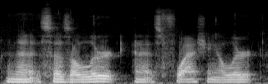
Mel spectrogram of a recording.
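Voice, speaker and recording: A man's voice: mid-range voice, little pitch movement, moderate pace, vocal fry, mellow, a little hiss or hum, poor audio. An American man giving a casual, unscripted product review, hesitant and thinking aloud as he goes. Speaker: radio reviewer.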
